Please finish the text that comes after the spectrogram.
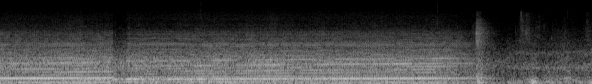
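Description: Racing car engine in the game Rivals, an A Class Falcon Indy car, droning at a steady high pitch with shifting revs, then cutting and dropping near the end.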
